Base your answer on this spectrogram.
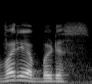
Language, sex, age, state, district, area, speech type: Kashmiri, male, 18-30, Jammu and Kashmir, Baramulla, rural, spontaneous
